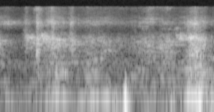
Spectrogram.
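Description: A spatula working sticky bread dough in a stainless steel bowl, with uneven squelching and scraping and a sharp knock against the bowl just over a second in.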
